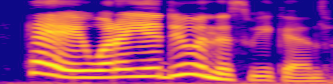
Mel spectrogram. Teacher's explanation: doing often loses that G sound, becoming doing.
